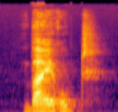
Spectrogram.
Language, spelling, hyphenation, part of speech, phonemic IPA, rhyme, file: Dutch, Beiroet, Bei‧roet, proper noun, /bɛi̯ˈrut/, -ut, Nl-Beiroet.ogg
- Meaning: Beirut (the capital city of Lebanon)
